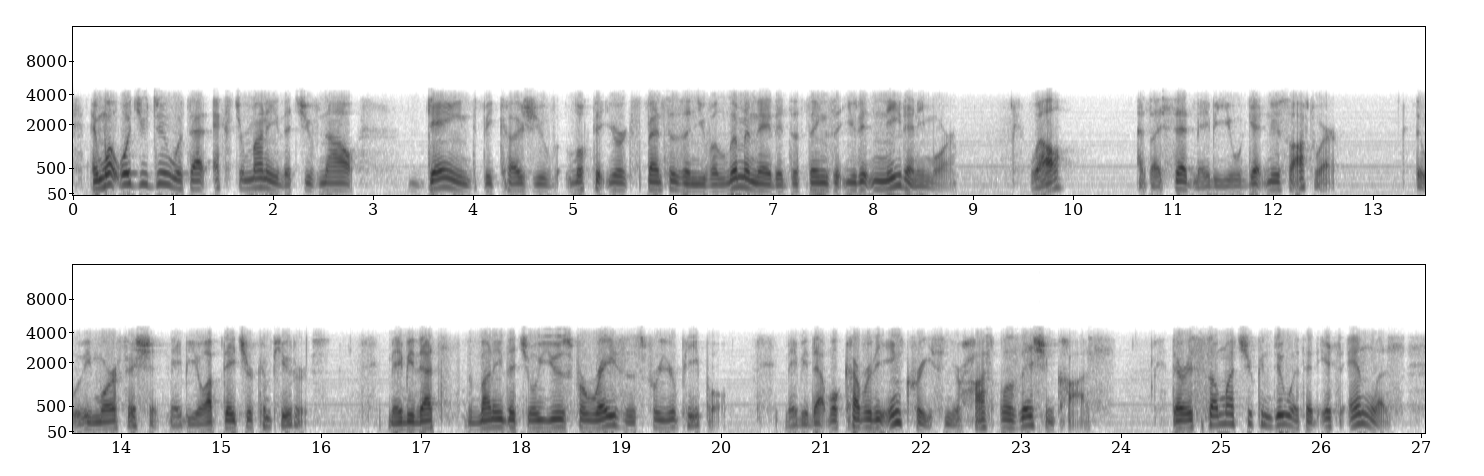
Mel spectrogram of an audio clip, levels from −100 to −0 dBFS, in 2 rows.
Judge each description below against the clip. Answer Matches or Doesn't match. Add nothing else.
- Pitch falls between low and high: Doesn't match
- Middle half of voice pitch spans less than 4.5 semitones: Doesn't match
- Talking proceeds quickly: Doesn't match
